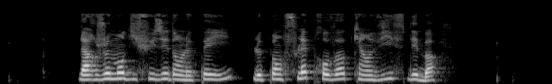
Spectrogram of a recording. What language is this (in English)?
French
